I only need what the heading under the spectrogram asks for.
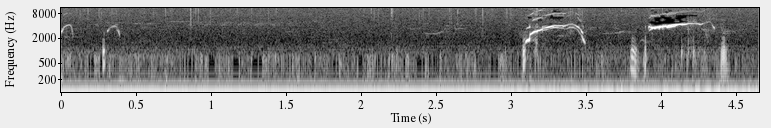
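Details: Evening at an osprey nest in Estonia, where the female with two chicks summons the male to bring food: two sharp, rising-then-level whistled cries near the end, after faint short notes, over constant low background rumble.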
